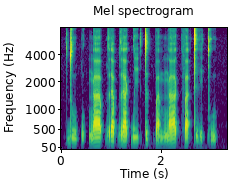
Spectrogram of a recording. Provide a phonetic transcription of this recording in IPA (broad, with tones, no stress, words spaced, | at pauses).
duː˧po˨˩k̚ ŋaː˥˩p̚ ra˥˩p̚ra˥˩k̚wi˦˥ʔ tɯ˥˩k̚pa˩˦m ŋaː˦˥k̚fa˥˩ʔ tri˨˩t̚ kwu˦˥k̚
